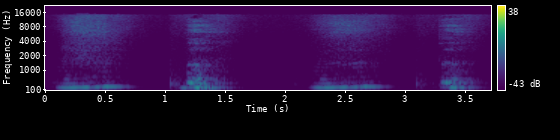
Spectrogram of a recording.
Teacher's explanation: there should be a small puff of air that comes out when I make that sound.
